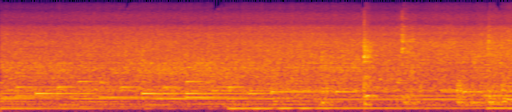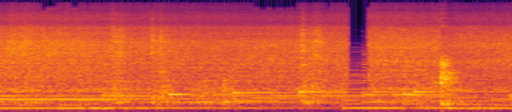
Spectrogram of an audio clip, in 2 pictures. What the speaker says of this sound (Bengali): এরপর রসুন ও আদার পেস্টটা দিয়ে দিচ্ছি।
